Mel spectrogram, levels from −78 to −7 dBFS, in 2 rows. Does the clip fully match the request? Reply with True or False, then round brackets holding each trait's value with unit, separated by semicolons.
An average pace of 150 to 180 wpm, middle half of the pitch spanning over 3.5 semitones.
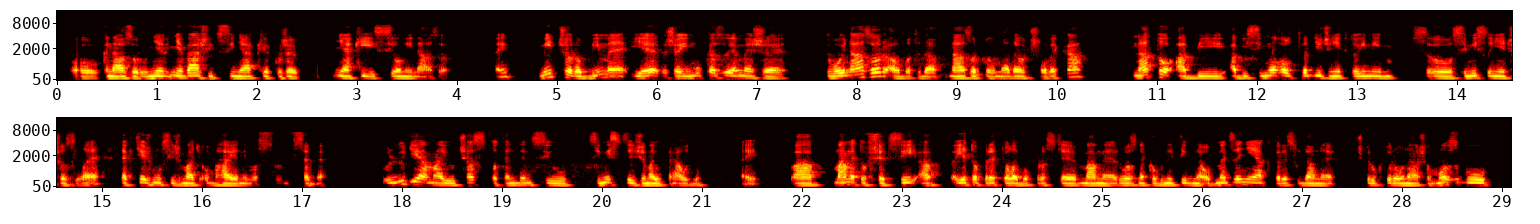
False (160 wpm; 2.7 semitones)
